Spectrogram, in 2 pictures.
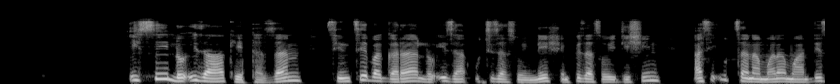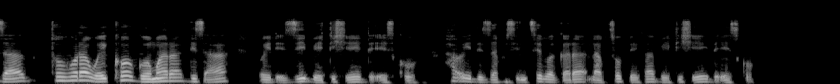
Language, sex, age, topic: Gamo, female, 18-24, government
